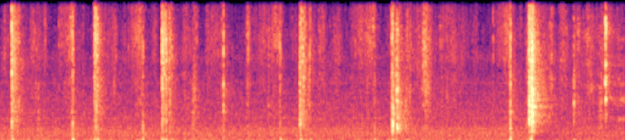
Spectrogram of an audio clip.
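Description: Tarot cards are shuffled for a tarot reading for Gemini, in a quick run of crisp, papery flicks and snaps, irregular sharp bursts over about six seconds with a faint low hum beneath and no talking.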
